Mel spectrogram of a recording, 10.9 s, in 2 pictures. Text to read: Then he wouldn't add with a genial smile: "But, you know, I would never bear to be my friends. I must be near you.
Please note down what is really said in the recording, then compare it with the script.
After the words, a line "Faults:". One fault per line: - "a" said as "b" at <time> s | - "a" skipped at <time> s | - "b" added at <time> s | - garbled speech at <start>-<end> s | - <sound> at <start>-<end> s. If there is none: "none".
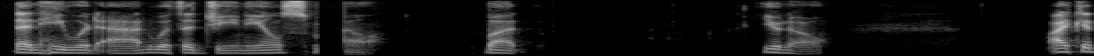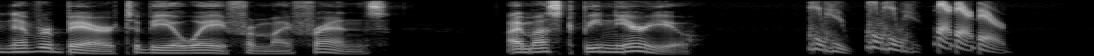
Then he would add with a genial smile: "But, you know, I could never bear to be away from my friends. I must be near you.
Faults:
- "wouldn't" said as "would" at 0.3 s
- dropout at 1.6-1.7 s
- "would" said as "could" at 5.3 s
- "away from" added at 6.3 s
- chirp at 9.5-10.6 s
